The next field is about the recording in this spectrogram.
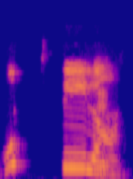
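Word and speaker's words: Ypsilon: উফসিলন রুসুফ উফসিলন হ্যাঁ এভাবে উচ্চারণ করেন উফসিলন উফসিলন হ্যাঁ গুড স্যাড ইয়া সেট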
